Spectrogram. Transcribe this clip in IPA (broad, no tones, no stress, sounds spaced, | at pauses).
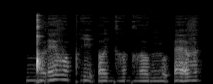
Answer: ŋ͡ǃ ɯ ɾ e v o pʰ i ʔ ɤ i̯ ɡʱ ɤ ɡʱ ɤ u̯ ŋ͡m u ʔ ɛ v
